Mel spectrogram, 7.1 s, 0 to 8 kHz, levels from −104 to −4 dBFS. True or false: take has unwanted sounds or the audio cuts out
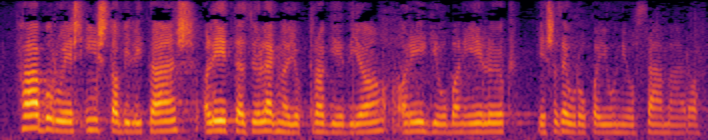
false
